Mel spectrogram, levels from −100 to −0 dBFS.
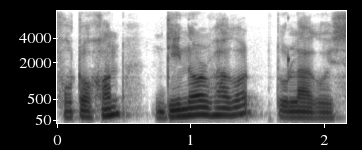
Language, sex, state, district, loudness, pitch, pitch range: Assamese, male, Assam, Kamrup Metropolitan, -17 LUFS, 120 Hz, 105-150 Hz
